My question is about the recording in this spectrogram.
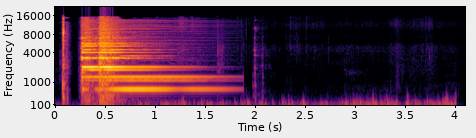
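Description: A metal digging tool strikes stony ground: a short knock, then a loud hit whose metal rings out with several clear tones, fading over about a second and a half. Faint scraping follows.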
